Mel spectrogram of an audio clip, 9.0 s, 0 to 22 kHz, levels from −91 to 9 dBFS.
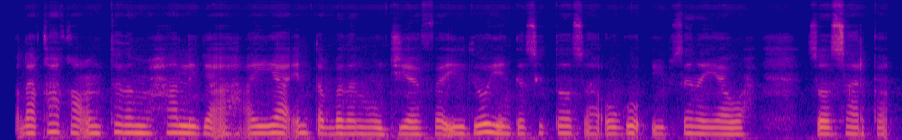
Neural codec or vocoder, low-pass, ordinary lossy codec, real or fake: none; none; none; real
